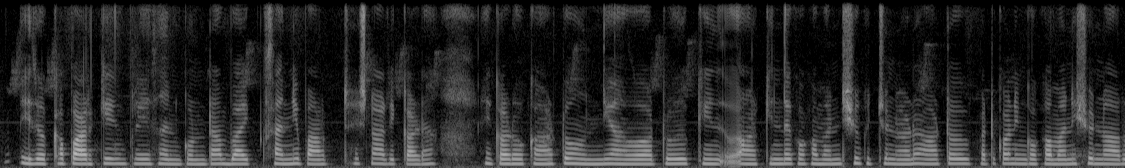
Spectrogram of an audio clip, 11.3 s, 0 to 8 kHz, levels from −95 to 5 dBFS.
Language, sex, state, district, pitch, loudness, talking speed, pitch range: Telugu, female, Andhra Pradesh, Anantapur, 220 Hz, -36 LUFS, 135 wpm, 215-230 Hz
